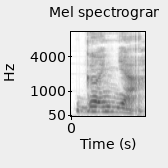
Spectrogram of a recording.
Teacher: it's not the tip of my tongue that touches the roof of my mouth it's the middle of my tongue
